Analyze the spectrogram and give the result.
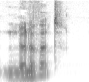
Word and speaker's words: Nunavut: now, tell me about the pronunciation. Nunavut? – That's correct, yeah. – Nunavut. Yay, there we go.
